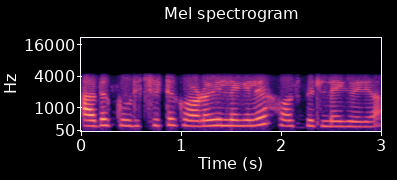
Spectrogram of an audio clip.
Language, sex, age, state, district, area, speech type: Malayalam, female, 18-30, Kerala, Wayanad, rural, conversation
